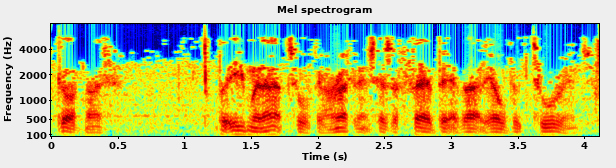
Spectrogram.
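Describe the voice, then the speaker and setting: A man's voice: deep voice, rapid-fire, natural voice. An actor with a British accent playing a cheeky, blunt male police sidekick, joking and colloquial, in a naturalistic radio crime drama. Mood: teasing. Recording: noisy, dull radio drama recording.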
